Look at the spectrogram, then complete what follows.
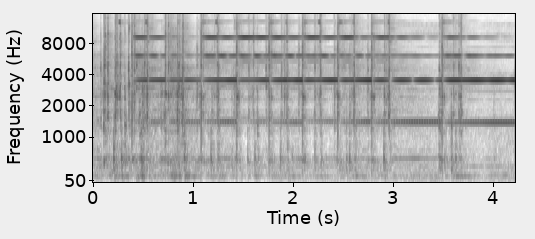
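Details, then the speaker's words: Barn-find 1961 Gottlieb Corral pinball machine, stepping unit after re-indexing: quick, even stepper clicks between bright bell rings, no hesitation or missed steps; advancing properly rivet to rivet. "It's jumping correct so far. You can't see it. I'm watching the contacts back here to make sure it's properly stepping from one rivet to the next and not catching or stopping early."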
